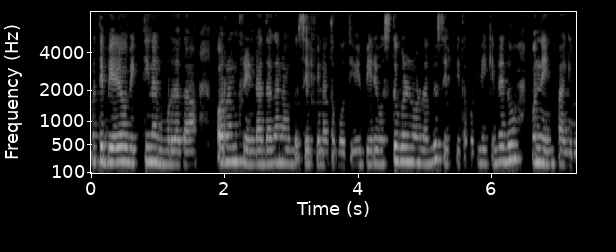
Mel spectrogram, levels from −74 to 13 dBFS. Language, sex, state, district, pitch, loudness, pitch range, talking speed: Kannada, female, Karnataka, Mysore, 215 Hz, -27 LUFS, 200-230 Hz, 195 wpm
